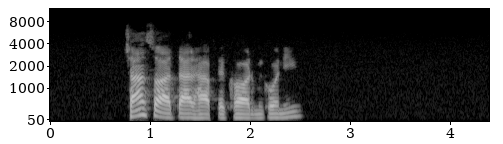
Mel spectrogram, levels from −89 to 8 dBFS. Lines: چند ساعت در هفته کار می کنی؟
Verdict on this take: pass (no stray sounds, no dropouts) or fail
pass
